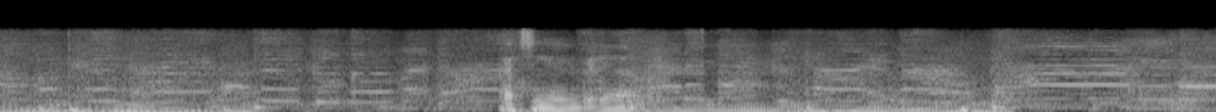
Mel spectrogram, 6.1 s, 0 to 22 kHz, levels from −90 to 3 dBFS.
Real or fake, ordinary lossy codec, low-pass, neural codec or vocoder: fake; none; 7.2 kHz; codec, 44.1 kHz, 2.6 kbps, DAC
